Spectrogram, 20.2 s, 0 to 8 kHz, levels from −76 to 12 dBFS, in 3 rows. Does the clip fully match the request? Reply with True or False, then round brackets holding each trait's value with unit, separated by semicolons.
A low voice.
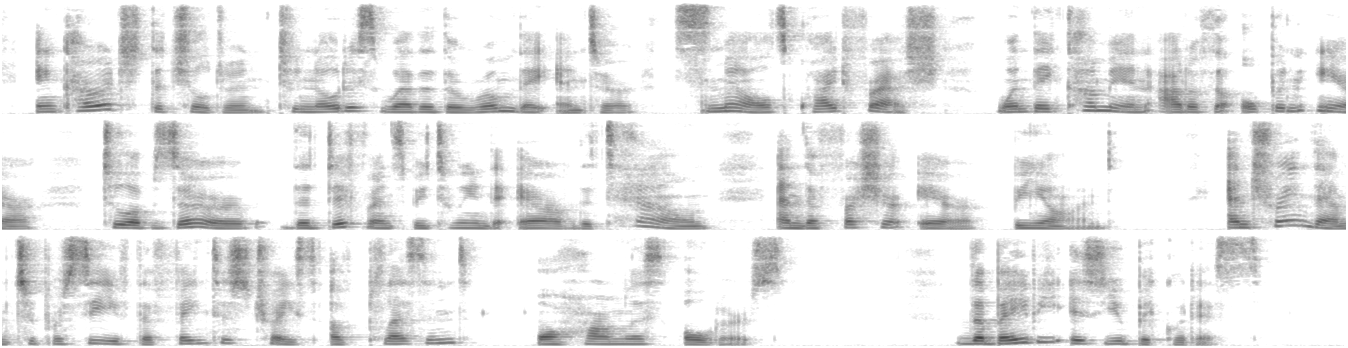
False (185 Hz)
